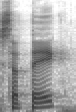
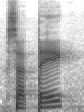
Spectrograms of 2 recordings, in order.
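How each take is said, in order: Both takes have the same delivery.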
